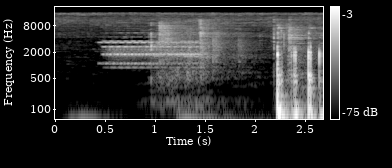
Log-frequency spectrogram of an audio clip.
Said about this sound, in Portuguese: Ah, o telefone tocando, é uma bosta mesmo.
